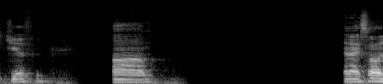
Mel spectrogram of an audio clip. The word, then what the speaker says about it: GIF: a cool GIF because I'm not saying GIF it's not the right way to say it's always Jeff um and I saw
